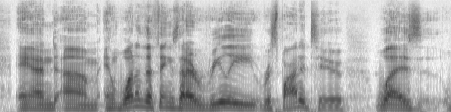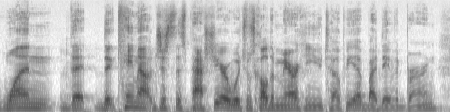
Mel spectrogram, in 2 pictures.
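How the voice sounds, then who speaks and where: A man talks at a moderate pace with hardly any pauses and ordinary pitch variation. The recording is very clean, with a silent background. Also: fairly high pitch for a man. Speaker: preacher. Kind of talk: sermon. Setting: church with live audience. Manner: halting, filler-heavy, casual.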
